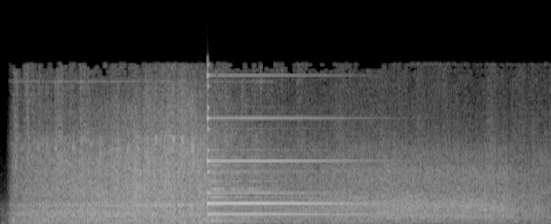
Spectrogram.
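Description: Cartoon sound effect of a bus's wheels turning on driving-simulator rollers: a steady rushing noise that starts suddenly, with a held electronic tone coming in about one and a half seconds in and fading out a couple of seconds later.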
